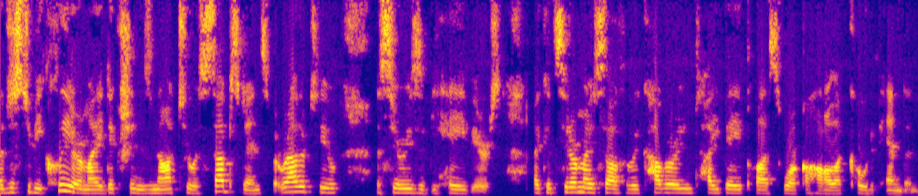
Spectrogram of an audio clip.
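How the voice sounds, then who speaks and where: A woman with an ordinary speaking voice and a fairly low pitch holds her loudness very even. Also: ordinary pitch variation, fairly quick pace. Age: 60s. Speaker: addictions counselor. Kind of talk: recorded testimony.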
